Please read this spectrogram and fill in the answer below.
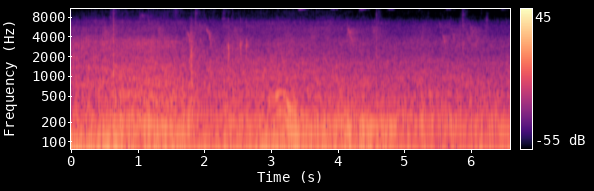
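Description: Wind buffeting the microphone of a camera on a moving bicycle, a steady rushing rumble mixed with street noise.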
